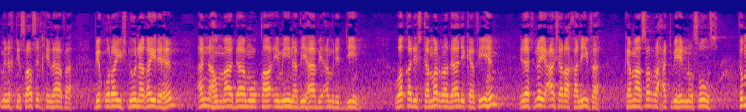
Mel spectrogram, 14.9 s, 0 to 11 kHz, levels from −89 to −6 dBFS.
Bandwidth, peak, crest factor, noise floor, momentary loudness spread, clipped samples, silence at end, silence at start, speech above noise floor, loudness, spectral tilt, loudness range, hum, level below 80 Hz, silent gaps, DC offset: 8 kHz; -6 dBFS; 16 dB; -41 dBFS; 13 LU; under 0.1%; 0 s; 0 s; 20 dB; -21 LUFS; -5 dB/octave; 2 LU; none; -68 dBFS; none; under 0.1%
